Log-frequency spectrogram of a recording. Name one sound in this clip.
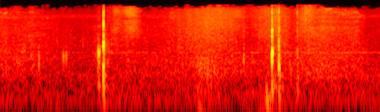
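A scope cover snaps open with a sharp click.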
